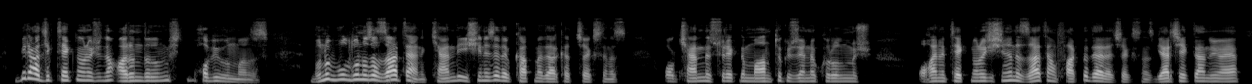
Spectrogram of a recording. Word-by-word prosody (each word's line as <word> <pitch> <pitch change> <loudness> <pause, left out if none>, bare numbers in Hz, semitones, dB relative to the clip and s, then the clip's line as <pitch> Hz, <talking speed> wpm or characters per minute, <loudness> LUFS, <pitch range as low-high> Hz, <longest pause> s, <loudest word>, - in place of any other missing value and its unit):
birazcık 240 -10 +4
teknolojiden 195 -1 +1
arındırılmış 170 +3 0 0.2
hobi 170 -1 -2
bulmanız. 115 -8 -8 0.4
Bunu 230 -1 0
bulduğunuzda 220 -1 +3
zaten 195 - +5
kendi 145 +7 0
işinize 180 +3 0
de 170 - +1
katma 145 0 -1
değer 130 -1 +1
katacaksınız, 125 -2 -7 0.4
o 145 -1 -5
kendi 155 +2 +1
sürekli 160 +1 -3
mantık 145 0 -1
üzerine 150 0 -3
kurulmuş, 145 -2 -7 0.5
o, - - -6
hani, 155 0 +1
teknoloji 160 +2 +1
işinde 180 +5 0
de 175 - 0
zaten 165 +4 +2
farklı 135 +8 -1
değer 160 -3 +4
açacaksınız. 115 -1 -7
Gerçekten 150 +3 +2
dünyaya 145 0 0
155 Hz, 150 wpm, -26 LUFS, 140-180 Hz, 0.5 s, zaten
